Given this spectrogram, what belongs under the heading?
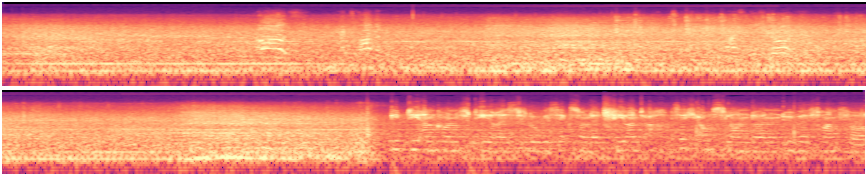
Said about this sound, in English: A tree sways in the breeze by an airport runway, down onto which swoops a Pan Am propeller plane. A man in a mask looks out from a window of the terminal building as the plane taxis to a standstill.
